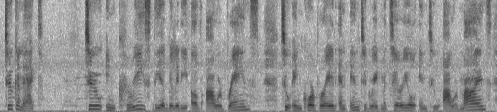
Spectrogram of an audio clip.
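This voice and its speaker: In poor-quality phone audio with a touch of hiss or hum, a forty-something woman from the Dominican Republic speaks to camera in her backyard beneath a canopy. In a deep voice, she describes her work as a teaching artist with earnest enthusiasm.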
